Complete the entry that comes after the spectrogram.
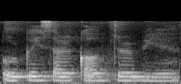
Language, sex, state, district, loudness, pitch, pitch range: Hindi, female, Arunachal Pradesh, Papum Pare, -15 LUFS, 175 Hz, 170-180 Hz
